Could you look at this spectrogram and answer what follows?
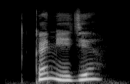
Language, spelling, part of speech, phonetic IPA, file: Russian, комедия, noun, [kɐˈmʲedʲɪjə], Ru-комедия.ogg
- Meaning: comedy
